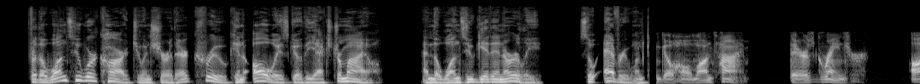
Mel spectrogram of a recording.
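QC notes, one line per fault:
6.49–9.21 s, input switched to a poorer device: an 80 ms gap, then duller, slightly quieter speech cut above 4.5 kHz over faint new noise, likely from a lesser microphone.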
